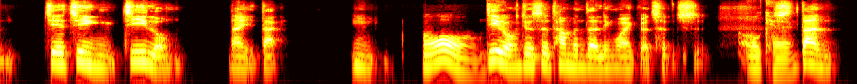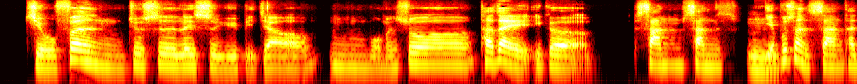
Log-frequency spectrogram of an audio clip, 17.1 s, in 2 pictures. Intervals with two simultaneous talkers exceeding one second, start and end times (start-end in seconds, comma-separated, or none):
none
